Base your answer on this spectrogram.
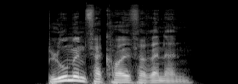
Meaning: plural of Blumenverkäuferin
- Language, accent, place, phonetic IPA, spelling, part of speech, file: German, Germany, Berlin, [ˈbluːmənfɛɐ̯ˌkɔɪ̯fəʁɪnən], Blumenverkäuferinnen, noun, De-Blumenverkäuferinnen.ogg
